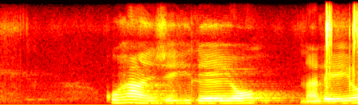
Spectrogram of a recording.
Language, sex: Zulu, female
